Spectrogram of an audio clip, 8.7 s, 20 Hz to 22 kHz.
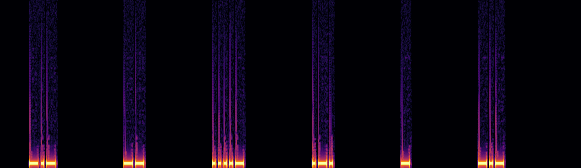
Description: Morse code, heard as a keyed tone, about 28 wpm, spaced as for 8 wpm, 700 Hz. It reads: KM4RTK
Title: USA Call Signs - 6 Characters - 8x Character Spacing - 28wpm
